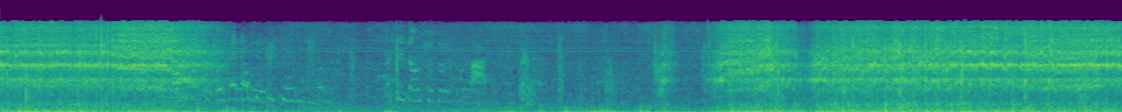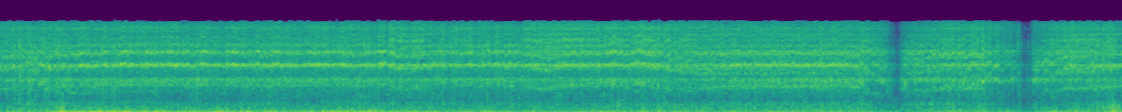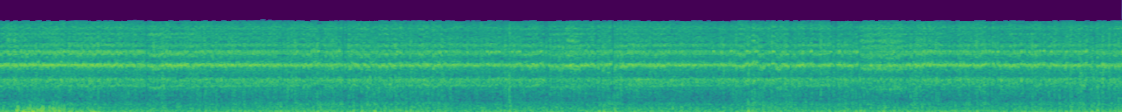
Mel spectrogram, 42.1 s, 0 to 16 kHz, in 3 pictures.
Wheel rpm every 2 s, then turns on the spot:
230, 40, 0, 0, 50, 160, 220, 220, 230, 230, 220, 200, 160, 120, 220, 240, 230, 230, 230, 230, 240.
none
